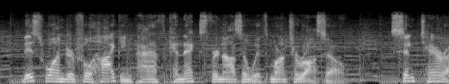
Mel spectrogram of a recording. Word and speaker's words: Cinque Terre: Cinque Terre (uitgesproken als CHINKweh TAYreh) is een groep van vijf nederzettingen aan de Ligurische kust in Noordwest-Italië.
